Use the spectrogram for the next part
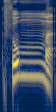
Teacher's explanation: tha-nya seolah menjadi panjang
